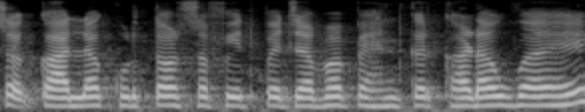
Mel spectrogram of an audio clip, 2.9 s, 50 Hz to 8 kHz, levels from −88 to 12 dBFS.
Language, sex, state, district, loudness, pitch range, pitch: Hindi, female, Chhattisgarh, Bilaspur, -17 LUFS, 225-235 Hz, 230 Hz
